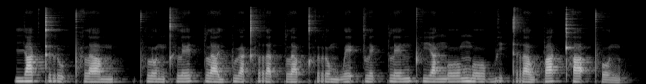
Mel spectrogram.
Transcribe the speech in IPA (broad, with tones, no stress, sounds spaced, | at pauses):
j a˦˥ k̚ t r u˨˩ ʔ pʰ l a˧ m | pʰ l o˨˩ n kʰ l eː˦˥ t̚ p l a˩˦ j p ɯ˩˦ a̯ kʰ r a˨˩ t̚ p l a˨˩ p̚ kʰ r o˨˩ m w e˥˩ ʔ k l e˦˥ k̚ p l e˦˥ n pʰ i˧ a̯ ŋ oː˦˥ ŋ oː˧ b i˥˩ ʔ t r a˨˩ w p a˥˩ k̚ pʰ a˦˥ ʔ pʰ o˨˩ n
